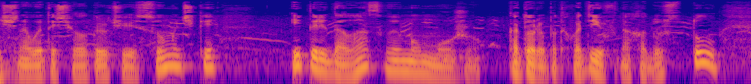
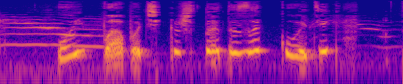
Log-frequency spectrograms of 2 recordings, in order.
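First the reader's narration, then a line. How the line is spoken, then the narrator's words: Girl squealing with delight. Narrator (Russian): завизжала от восторга девочка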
